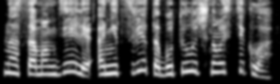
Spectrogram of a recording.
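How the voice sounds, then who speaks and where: A woman narrating a first-person audiobook with expressive, emotional storytelling. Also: high voice, brisk, no room sound, studio quality.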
